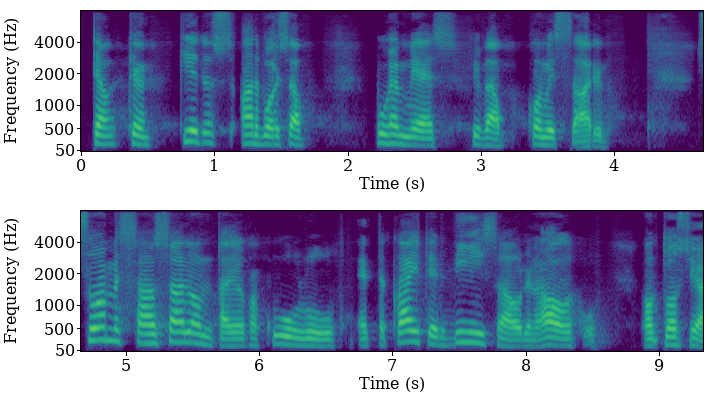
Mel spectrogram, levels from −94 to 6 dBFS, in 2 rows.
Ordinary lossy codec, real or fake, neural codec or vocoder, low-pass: none; fake; codec, 16 kHz, 1 kbps, FreqCodec, larger model; none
